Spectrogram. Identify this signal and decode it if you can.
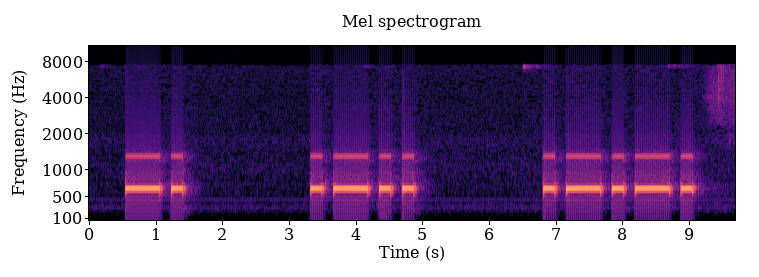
Morse code, heard as a keyed tone, about 7 wpm, 660 Hz. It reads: N L <AR>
